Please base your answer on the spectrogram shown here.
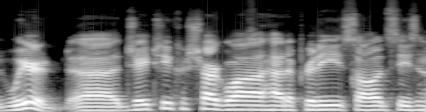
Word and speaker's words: Chargois: How do you pronounce his last name, Jay? J.T. what? Chargois.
